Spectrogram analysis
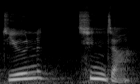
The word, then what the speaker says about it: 듄친자: probably be c h i n j so Dune chinja dun chinja something like that perf perfect there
